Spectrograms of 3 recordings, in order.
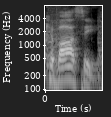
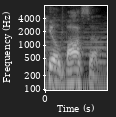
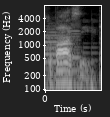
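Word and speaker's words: kielbasa: they like they like uh and also it's pronounced kabasi. It's not kilbasa. It's kabasi.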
